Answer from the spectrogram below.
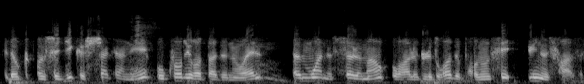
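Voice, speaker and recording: Bright-voiced male caller telling a joke. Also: mid-range voice, fairly quick, rough recording.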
